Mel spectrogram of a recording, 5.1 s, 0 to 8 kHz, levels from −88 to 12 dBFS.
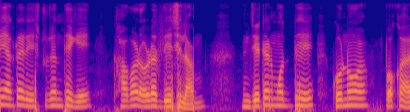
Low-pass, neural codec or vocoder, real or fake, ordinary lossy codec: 7.2 kHz; none; real; none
